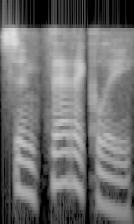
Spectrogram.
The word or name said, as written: synthetically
